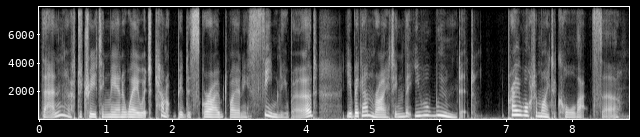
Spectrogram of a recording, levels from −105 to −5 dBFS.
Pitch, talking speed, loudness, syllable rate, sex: 200 Hz, 205 wpm, -19 LUFS, 5.2 syllables/s, female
